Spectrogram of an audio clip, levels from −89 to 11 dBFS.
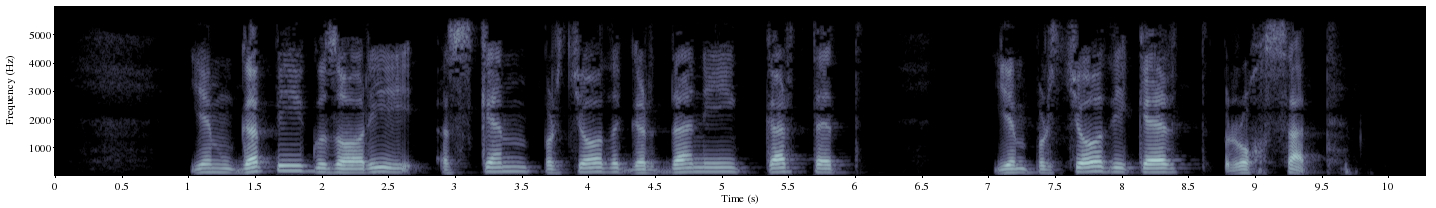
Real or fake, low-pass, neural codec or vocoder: real; 5.4 kHz; none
